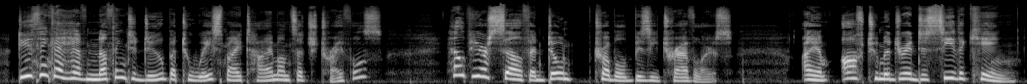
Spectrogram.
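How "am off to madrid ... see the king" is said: ordinary delivery, nothing marked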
